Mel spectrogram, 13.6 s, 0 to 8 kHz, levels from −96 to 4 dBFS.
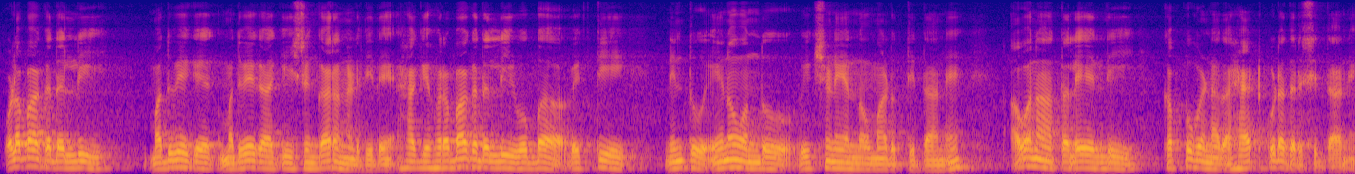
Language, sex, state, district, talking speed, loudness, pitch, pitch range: Kannada, male, Karnataka, Shimoga, 100 wpm, -19 LUFS, 110 Hz, 100-115 Hz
